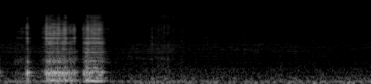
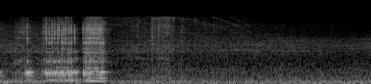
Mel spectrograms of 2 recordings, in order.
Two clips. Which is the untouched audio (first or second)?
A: second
